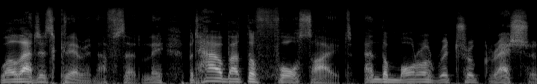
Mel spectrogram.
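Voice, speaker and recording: Putting on a character voice, a man with a fairly low pitch speaks at a moderate pace with hardly any pauses, lively intonation and big swings in loudness, in a very clean recording with a silent background. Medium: read story. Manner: polite, modest, questioning.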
